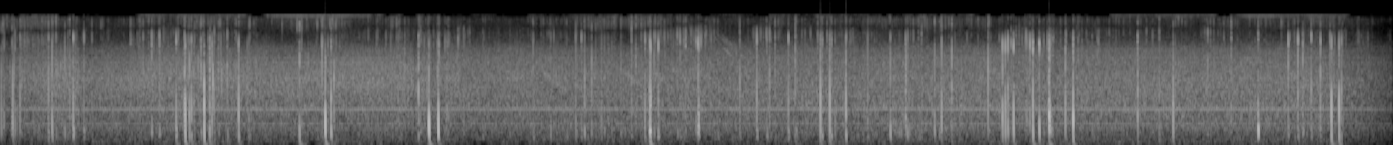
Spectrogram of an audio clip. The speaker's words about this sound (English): These are the frequencies where you can pick up signals generated within our atmosphere and around the planet itself. The origins of these signals are not entirely understood, although some are clearly related to lightning, like these.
